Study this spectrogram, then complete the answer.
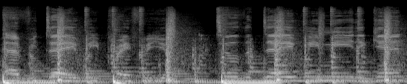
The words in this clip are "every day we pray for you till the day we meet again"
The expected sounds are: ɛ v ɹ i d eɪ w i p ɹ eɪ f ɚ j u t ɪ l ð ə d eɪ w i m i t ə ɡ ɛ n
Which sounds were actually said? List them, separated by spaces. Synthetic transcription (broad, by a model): ɛ v ɹ i d eɪ w i p ɹ eɪ f ɚ j u t ɪ l ð ə d eɪ w i m i t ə ɡ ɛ n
